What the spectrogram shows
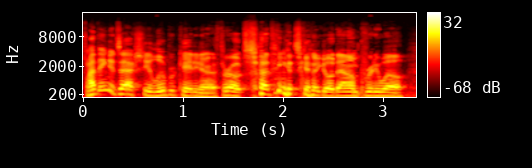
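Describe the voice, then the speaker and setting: A man's voice: on the high side, animated, very fast. A man in his twenties co-hosting a podcast, chatting casually, joking and rambling with frequent laughs. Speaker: podcast co-host. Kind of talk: casual chat.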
